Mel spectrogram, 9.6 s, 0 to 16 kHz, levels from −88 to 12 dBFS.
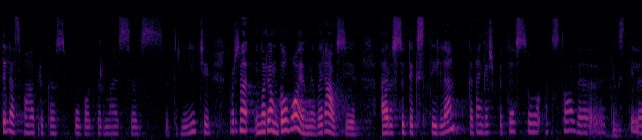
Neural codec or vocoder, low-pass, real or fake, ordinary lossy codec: vocoder, 22.05 kHz, 80 mel bands, Vocos; 9.9 kHz; fake; Opus, 64 kbps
